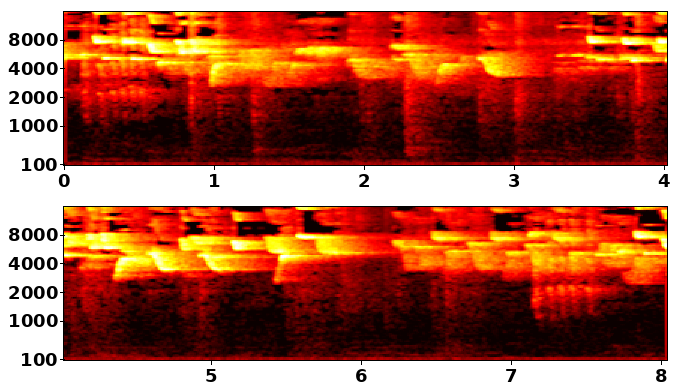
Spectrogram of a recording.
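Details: Energetic saffron finch singing beside another bird it faces. High chirps are packed into fast successive phrases of falling slurs with few pauses, over a steady hum.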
